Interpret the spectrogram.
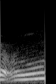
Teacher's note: عین وسط حلق سے ادا ہوگا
